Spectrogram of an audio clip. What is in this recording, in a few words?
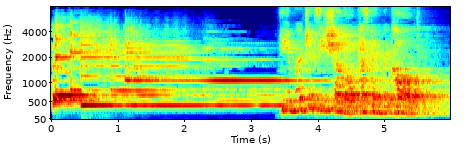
shuttle recalled, Announcements; OldThink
